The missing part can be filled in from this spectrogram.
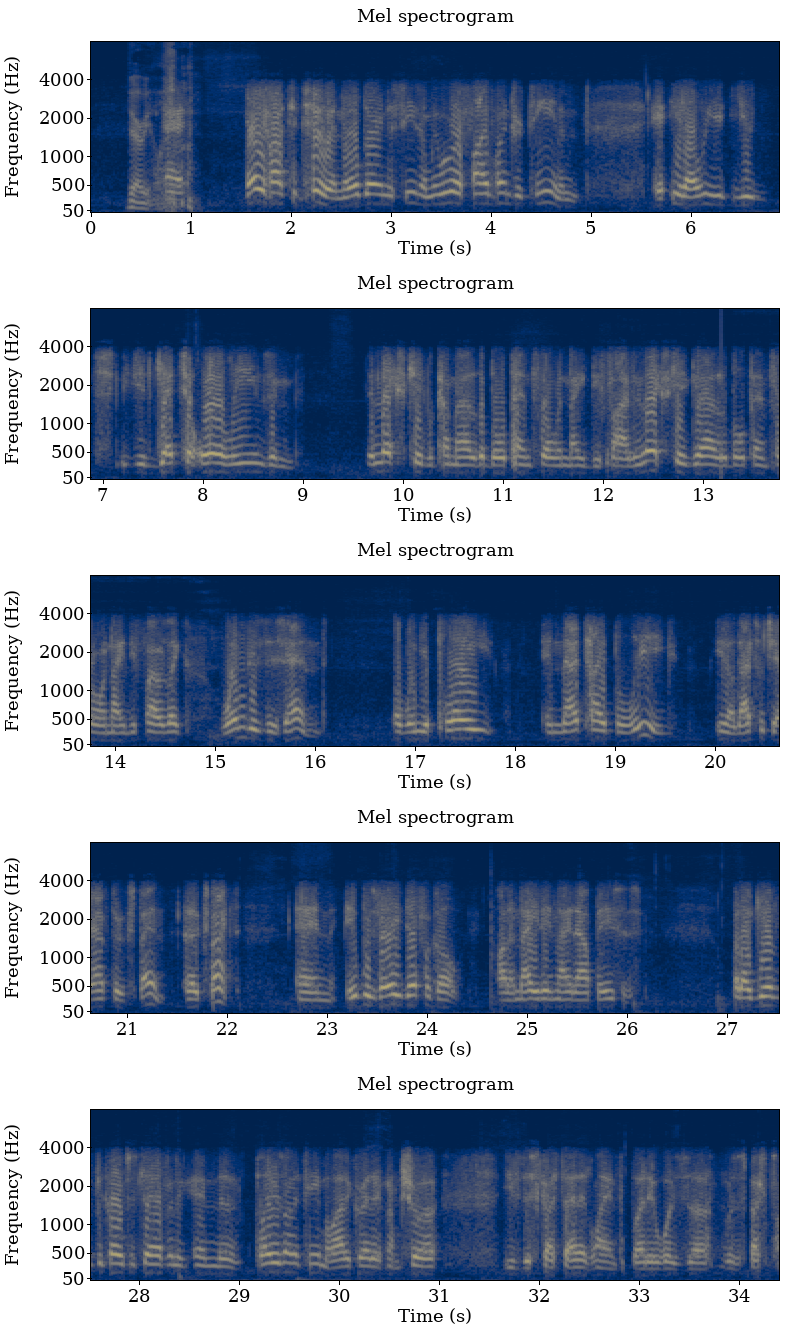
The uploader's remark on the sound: In studio. On the phone.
